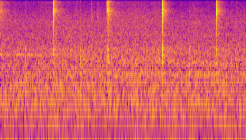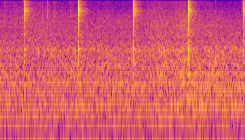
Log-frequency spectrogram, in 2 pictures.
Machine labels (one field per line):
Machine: valve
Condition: normal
